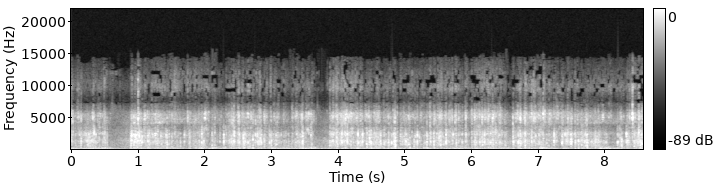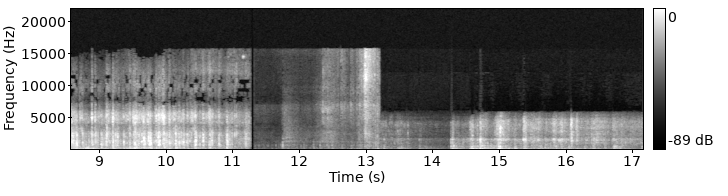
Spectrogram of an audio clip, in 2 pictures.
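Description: Mountain bike descending a rough downhill trail at speed: dense wind and tyre noise with frame and wheel rattle. It drops away suddenly about eleven seconds in, then picks up again with a run of uneven knocks and clatters.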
